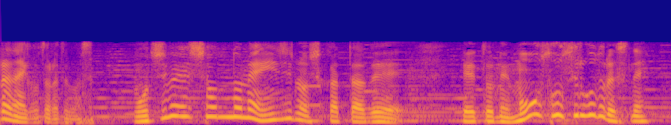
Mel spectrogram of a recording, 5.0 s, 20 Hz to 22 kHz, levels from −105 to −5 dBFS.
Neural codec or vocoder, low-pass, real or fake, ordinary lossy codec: none; 5.4 kHz; real; none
